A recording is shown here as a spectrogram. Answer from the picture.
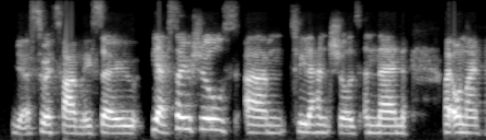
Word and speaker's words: Talilla: No one can ever say Talilla, but it's spelled Tallilla, and then Henchoz.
